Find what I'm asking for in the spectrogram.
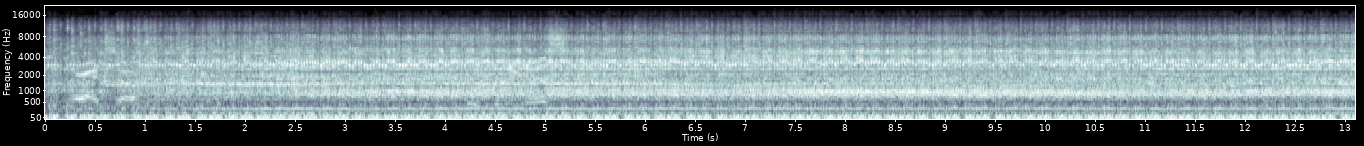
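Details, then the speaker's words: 1961 VW Beetle with AMR500 supercharger on new 4-rib serpentine belt and tensioner: steady even idle near three beats a second, smooth blower hum, no squeal or chatter; normal operation. "so that's my progress you can hear it and it definitely makes a different noise when these are open and just blowing some air um but it does turn"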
